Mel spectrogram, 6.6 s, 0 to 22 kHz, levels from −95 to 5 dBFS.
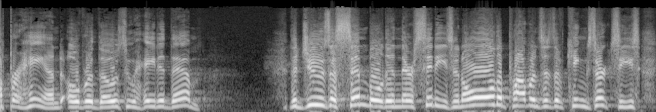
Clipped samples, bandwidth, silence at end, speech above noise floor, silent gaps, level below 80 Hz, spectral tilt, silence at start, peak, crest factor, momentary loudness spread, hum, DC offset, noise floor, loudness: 0.4%; 17 kHz; 0 s; 44 dB; none; -46 dBFS; -4 dB/octave; 0 s; 0 dBFS; 8 dB; 7 LU; none; under 0.1%; -52 dBFS; -8 LUFS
